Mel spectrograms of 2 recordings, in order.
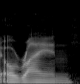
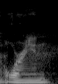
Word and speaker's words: Orion: that's fair um also most folks might look at it and say Orion no it's Orion well I understand that but like it's spelled like Orion all right yeah yeah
